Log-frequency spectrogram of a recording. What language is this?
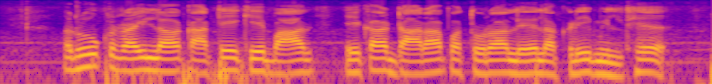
Chhattisgarhi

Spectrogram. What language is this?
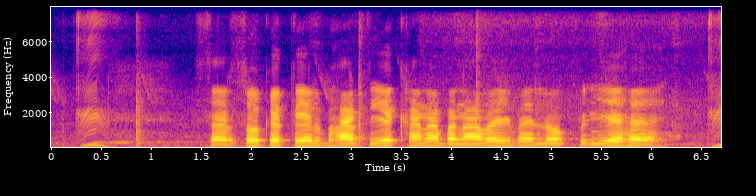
Magahi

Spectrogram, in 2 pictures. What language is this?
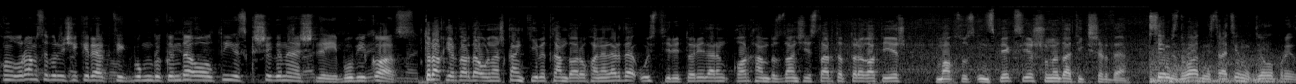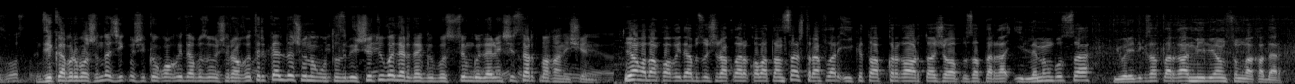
Russian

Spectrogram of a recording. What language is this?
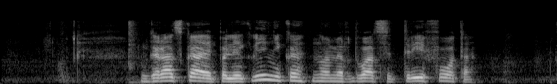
Russian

